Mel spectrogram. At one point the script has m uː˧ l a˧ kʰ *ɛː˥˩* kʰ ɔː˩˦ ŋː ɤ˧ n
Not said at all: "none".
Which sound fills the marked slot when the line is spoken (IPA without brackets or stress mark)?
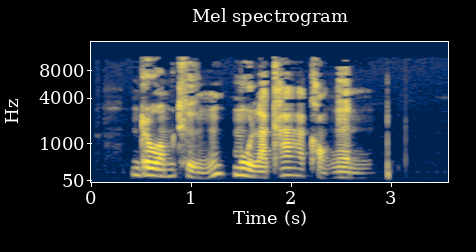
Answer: aː˥˩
